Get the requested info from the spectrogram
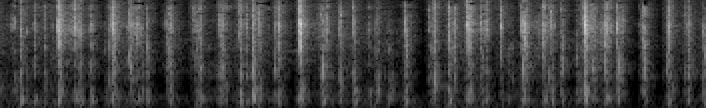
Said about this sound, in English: Now, I'm going to bring the device up close to the microphone and bring the microphone down to the device and just type on this thing so you can hear what the keyboard sounds like.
